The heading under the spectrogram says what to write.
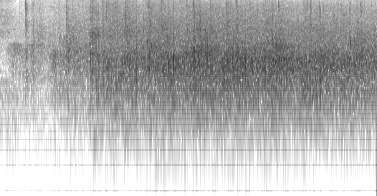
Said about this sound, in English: Okay, so that's the minority clapping. Yeah, and got maybe it. A few Democrats.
